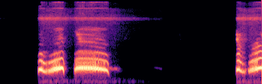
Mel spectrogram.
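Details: Spotted dove used as a loud-voiced decoy to lure a rival: two rough, harsh, mid-pitched cooing notes in quick succession, a pause, then the start of another pair.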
